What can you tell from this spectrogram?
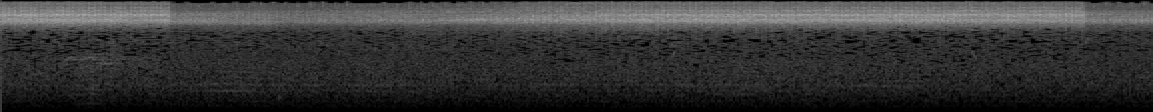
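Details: Grasshoppers in a summer meadow with wildflowers, countryside: a dense, continuous high shrill stridulation, steady and hissing, with a brief dip in intensity near the start and again at the end.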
